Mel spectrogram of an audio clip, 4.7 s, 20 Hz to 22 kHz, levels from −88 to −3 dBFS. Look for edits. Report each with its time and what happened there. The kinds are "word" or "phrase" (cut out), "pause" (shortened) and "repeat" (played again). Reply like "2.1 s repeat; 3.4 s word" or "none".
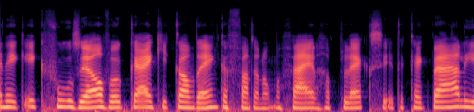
1.9 s word; 2.5 s phrase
